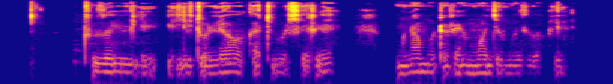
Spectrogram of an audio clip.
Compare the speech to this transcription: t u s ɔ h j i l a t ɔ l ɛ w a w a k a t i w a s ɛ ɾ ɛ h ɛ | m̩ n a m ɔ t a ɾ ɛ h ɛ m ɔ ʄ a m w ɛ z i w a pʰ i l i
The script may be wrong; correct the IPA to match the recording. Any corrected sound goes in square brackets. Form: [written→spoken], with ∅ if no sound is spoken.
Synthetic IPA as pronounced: [t→tʰ] u [s→z] ɔ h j i l [a→i] t ɔ l ɛ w a w a k a t i w a [s→ʃ] ɛ ɾ ɛ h ɛ | m̩ n a m ɔ t a ɾ ɛ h ɛ m ɔ ʄ a m w ɛ z i w a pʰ i l i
